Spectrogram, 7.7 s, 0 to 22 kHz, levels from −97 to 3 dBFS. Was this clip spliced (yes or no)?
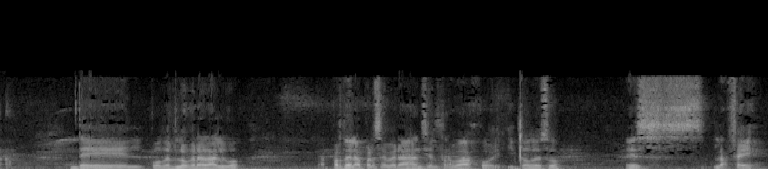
no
